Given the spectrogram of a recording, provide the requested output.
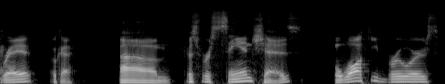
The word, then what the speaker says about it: Rea: Rhea, like diarrhea, or like is it Rhea? Rhea. It's Rhea.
